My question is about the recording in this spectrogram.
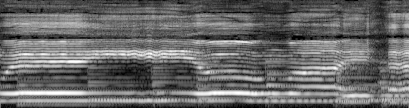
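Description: A singing voice holding long notes over digital piano chords, in a slow, gentle acoustic pop song.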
